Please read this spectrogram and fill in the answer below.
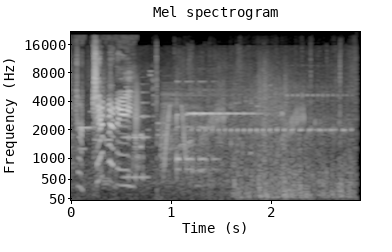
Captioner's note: beeping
